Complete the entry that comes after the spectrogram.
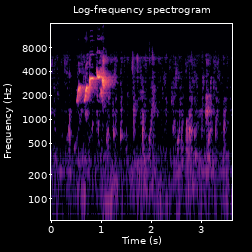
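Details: Sooty-headed bulbul (kutilang) giving a short, bright, warbled phrase that rises and bubbles for under a second, followed by a scatter of soft, faint notes in otherwise quiet surroundings.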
